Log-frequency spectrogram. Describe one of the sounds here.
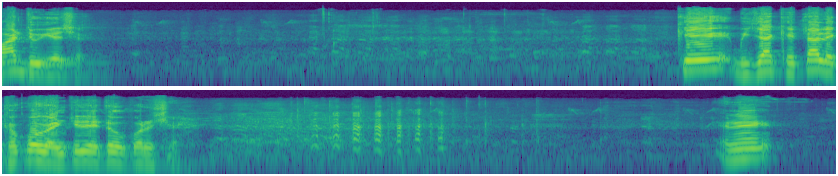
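An elderly man speaks calmly into a microphone over loudspeakers.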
